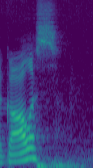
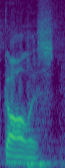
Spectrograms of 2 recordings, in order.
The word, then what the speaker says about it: Galis: Next up, we have uh uh Galas. Gallas. Sorry if I said your name wrong. That's okay. It's it's Galis.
